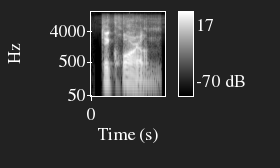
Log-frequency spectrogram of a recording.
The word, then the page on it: decorum: American English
